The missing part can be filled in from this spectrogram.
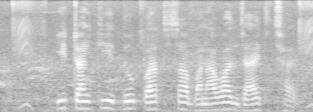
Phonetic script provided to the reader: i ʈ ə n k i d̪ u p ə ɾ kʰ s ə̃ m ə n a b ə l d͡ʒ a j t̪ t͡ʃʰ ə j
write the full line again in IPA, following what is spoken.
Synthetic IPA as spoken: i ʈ ə ŋ k i d̪ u p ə ɾ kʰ s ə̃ b ə n a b ə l d͡ʒ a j t̪ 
